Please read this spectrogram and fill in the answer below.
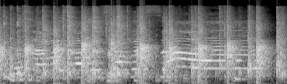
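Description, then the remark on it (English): A burst of applause from a small crowd welcoming a special guest, steady overlapping clapping for a few seconds, loud, with some whoops and voices mixed in. “Give a round of applause for Nat Attack.”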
